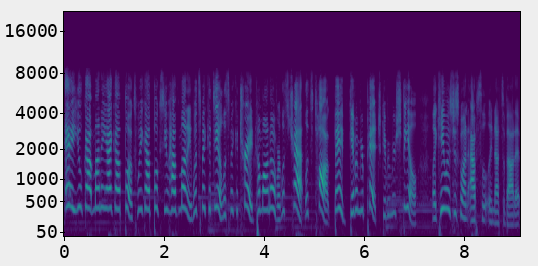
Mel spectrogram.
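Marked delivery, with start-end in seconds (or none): 0.0-7.1 put-on way-up, hyped, high-pitched New Jersey Italian accent. Retelling how the hype man pitched a trade to the speaker: New Jersey Italian accent. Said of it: "he's very New Jersey Italian".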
